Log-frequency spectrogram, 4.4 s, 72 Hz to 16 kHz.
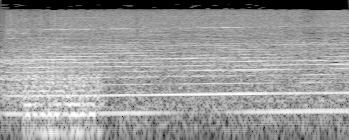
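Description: Mazda MX-5 race cars racing at Watkins Glen in the iRacing game, with a loud, steady engine drone that swells briefly at first and then settles into a constant hum.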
